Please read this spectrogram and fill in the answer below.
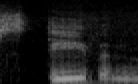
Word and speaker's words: Steaven: Steaven. My mother decided to spell Steven with an A. I say that it's spelled like heaven.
